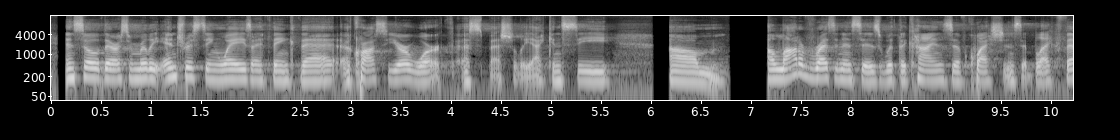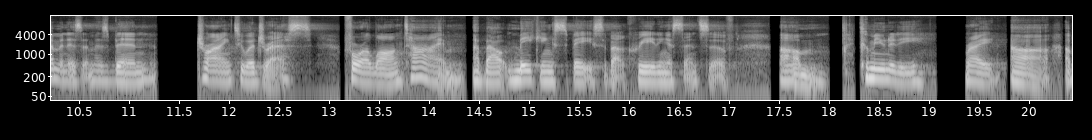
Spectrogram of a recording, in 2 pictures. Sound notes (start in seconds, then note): none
